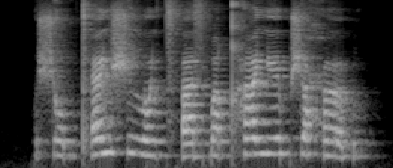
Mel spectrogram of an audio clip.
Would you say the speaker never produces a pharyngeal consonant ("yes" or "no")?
no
